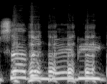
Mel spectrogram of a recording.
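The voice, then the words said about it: Imitates another person's voice. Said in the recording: “I did a pretty good impression.”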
